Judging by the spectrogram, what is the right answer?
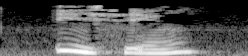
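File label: "一行", Mandarin Chinese; chinese-flashcards; hsk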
